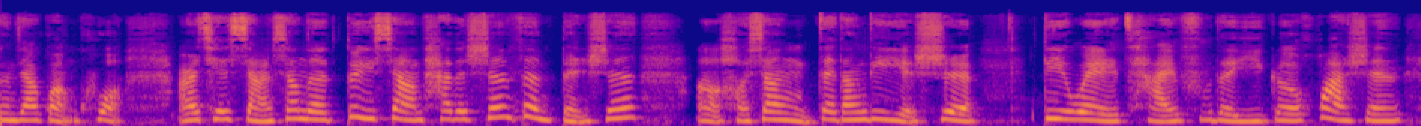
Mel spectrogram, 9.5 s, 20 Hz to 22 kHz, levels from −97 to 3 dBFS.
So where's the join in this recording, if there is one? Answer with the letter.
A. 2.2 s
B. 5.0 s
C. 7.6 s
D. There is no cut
D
